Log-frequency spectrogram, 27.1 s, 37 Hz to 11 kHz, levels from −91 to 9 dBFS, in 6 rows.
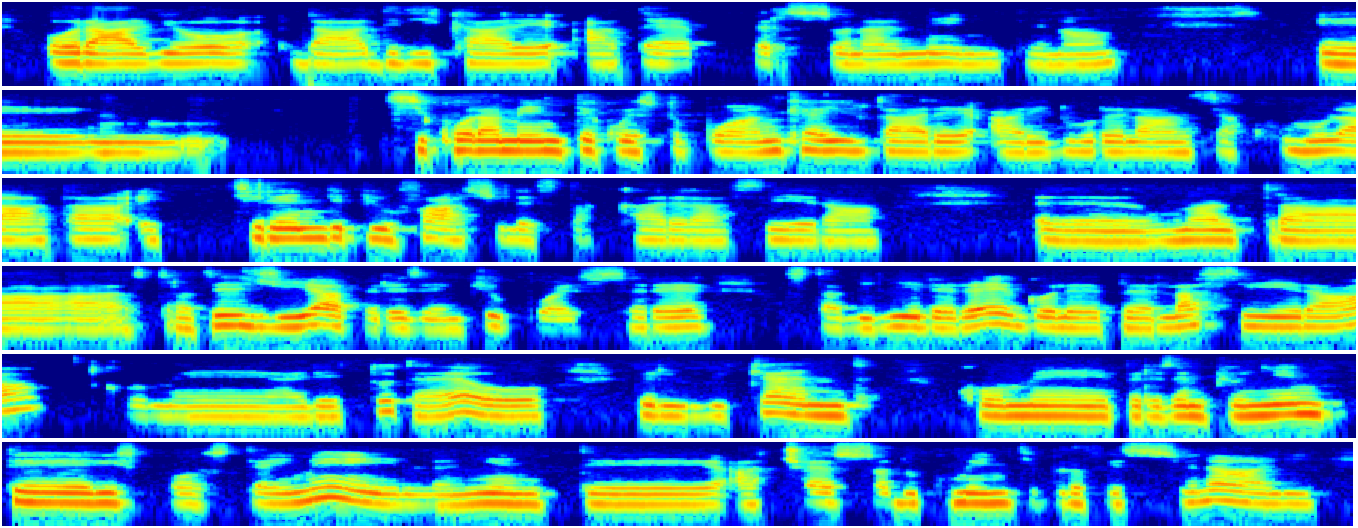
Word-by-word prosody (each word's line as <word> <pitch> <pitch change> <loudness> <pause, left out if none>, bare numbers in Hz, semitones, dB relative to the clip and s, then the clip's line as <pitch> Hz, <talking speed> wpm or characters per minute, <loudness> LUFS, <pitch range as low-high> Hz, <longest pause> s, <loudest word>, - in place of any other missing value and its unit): orario 175 0 +3
da 165 -2 -3
dedicare 175 0 -3
a 170 -1 -6
te 170 -1 -7
personalmente, 165 -1 -5
no. 160 +3 -6 0.6
Ehm, 160 -1 0 0.5
sicuramente 185 -1 +5
questo 175 -1 -3
può 170 0 -3
anche 180 +4 +1
aiutare 175 -2 +2
a 165 - -4
ridurre 170 +2 -3
l'ansia 165 0 -3
accumulata, 175 -1 -1
e 165 - -7 0.2
ti 200 - -2
rende 190 0 +5
più 185 -2 0
facile 175 -1 -3
staccare 165 +1 -10
la 160 0 -6
sera. 160 -2 -5 0.5
Uhm, 155 -2 -2
un 165 - +1
altra 155 -2 0
strategia, 190 +3 +3
per 155 -2 -11
esempio 155 +3 -4
può 155 - -7
essere 175 +4 -3 0.2
stabilire 170 +2 0
regole 180 -4 +2
per 165 -1 -3
la 185 - +3
sera, 185 +4 +1 0.3
come 160 -1 -7
hai 155 - -5
detto 160 +9 -4
te 185 +1 0
o 170 -2 +2 0.3
per 180 - -1
il 165 - -1
weekend, 175 0 +1 0.2
come 170 -1 +3
per 165 - -4
esempio 165 +1 +1
niente 190 0 +5
risposte 175 0 -2
a - - -1
email, 185 -4 +3
niente 165 -1 +1
accesso 180 +2 -2
a - - -12
documenti 175 +1 0
professionali. 175 +1 -2
170 Hz, 130 wpm, -20 LUFS, 165-180 Hz, 0.6 s, sicuramente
